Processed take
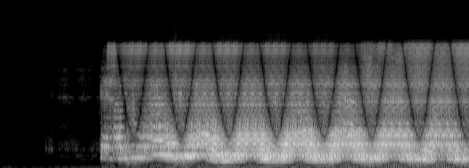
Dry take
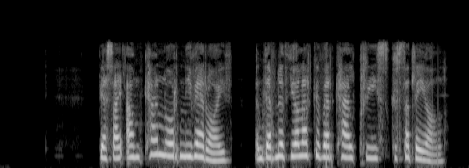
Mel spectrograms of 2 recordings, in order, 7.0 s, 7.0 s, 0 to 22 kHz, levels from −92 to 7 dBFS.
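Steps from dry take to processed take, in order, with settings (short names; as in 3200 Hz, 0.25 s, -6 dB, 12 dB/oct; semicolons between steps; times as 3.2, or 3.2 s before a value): limiter -12 dBFS, peak gain reduction 8 dB; 1.98–4.45 LFO low-pass saw down 3.5 Hz 550–3300 Hz; swelling echo 0.12 s, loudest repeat 8, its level -5 dB; non-linear reverb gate 0.11 s rising, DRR -6.5 dB; photocell phaser 1.4 Hz; gain -6 dB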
